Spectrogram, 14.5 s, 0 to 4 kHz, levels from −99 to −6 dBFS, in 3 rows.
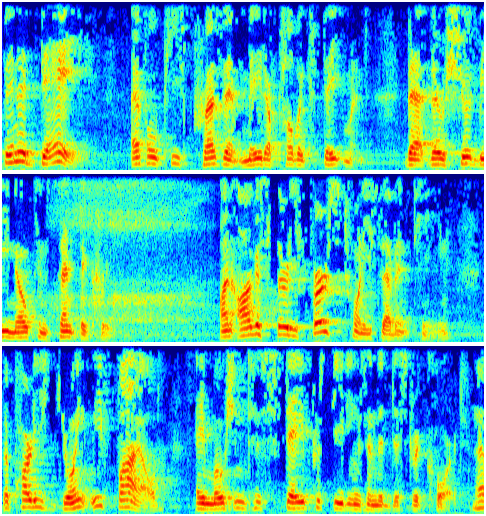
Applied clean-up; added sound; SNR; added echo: neural separator model SepFormer DNS4.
